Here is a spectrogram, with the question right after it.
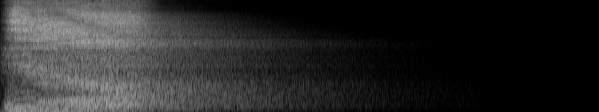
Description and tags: Awake The Beast.
Monster/Beast sound design/foley
Made it using my own voice and transposing it down a couple of octaves, layering it and lastly running it through a compressor, distortion plugin and a huge reverb.
Hope you enjoy it and more to be uploaded soon!
titan, scary, loud, monster, sound-design, foley, kraken, beast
